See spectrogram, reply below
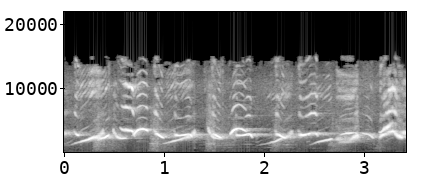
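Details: Hwamei singing each morning, with loud clear whistled phrases that swoop steeply upward and then twist and warble, repeated roughly every second in rich, melodious succession.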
